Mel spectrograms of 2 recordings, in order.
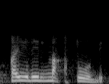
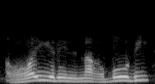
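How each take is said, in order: First: The gh sounds are made like a q stop. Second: The gh sounds are smooth throat fricatives. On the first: The speaker calls it wrong. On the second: The speaker calls it right.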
